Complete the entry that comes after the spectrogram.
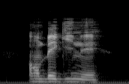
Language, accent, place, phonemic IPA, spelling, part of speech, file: French, France, Lyon, /ɑ̃.be.ɡi.ne/, embéguiner, verb, LL-Q150 (fra)-embéguiner.wav
- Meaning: 1. to have a crush on someone; to be infatuated 2. to wear a bonnet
